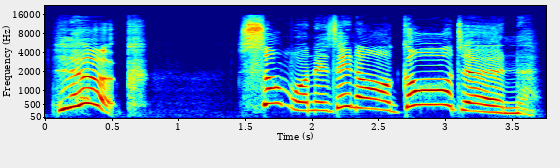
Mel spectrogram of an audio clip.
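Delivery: put-on high-pitched boy calling out; sudden call. A narrator's reading. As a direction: call the alarm to the family. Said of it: "Philip suddenly called".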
